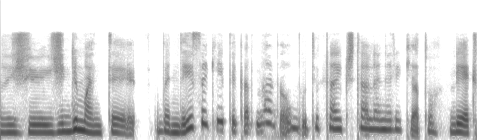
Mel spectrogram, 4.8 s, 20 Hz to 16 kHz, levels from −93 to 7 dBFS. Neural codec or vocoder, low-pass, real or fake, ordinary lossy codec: codec, 16 kHz, 1 kbps, FreqCodec, larger model; 7.2 kHz; fake; MP3, 96 kbps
